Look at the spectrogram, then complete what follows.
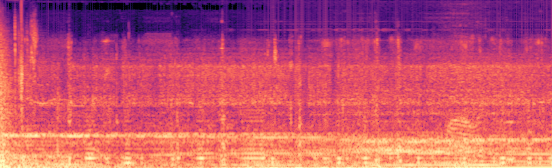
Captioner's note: static crackling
